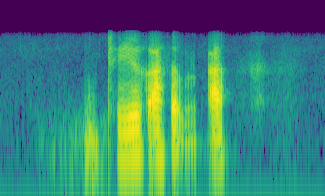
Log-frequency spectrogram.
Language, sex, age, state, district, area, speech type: Kashmiri, male, 18-30, Jammu and Kashmir, Kulgam, rural, conversation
